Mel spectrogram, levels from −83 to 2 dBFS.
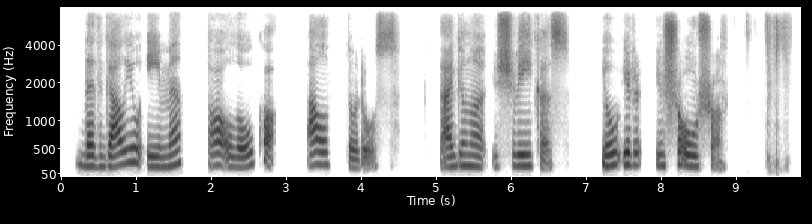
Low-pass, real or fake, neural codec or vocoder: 7.2 kHz; fake; codec, 24 kHz, 0.5 kbps, DualCodec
